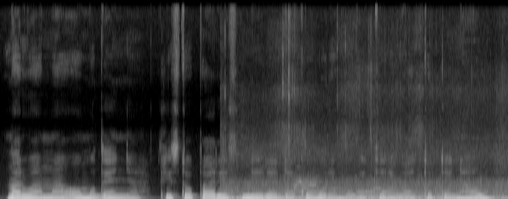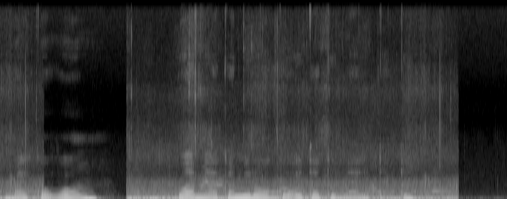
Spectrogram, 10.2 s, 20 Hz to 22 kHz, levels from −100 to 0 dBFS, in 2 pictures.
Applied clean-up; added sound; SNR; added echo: none; Gull, seagull / Wind; 0 dB; none.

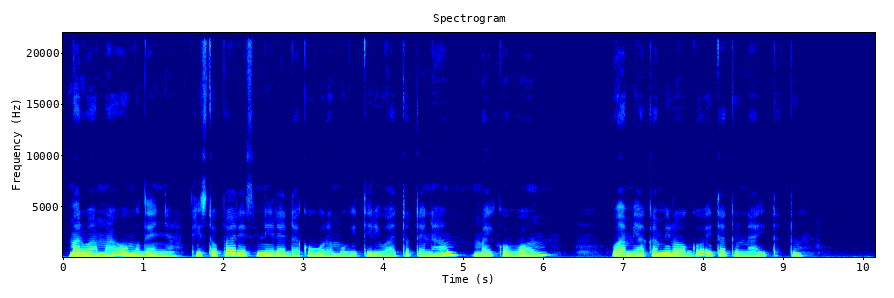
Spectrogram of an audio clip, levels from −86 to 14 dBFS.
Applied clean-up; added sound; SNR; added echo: none; none; none; none.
